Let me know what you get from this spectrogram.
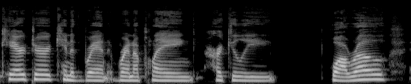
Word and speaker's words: Hercule Poirot: Hercule, there's a French way of pronouncing it, Poirot.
